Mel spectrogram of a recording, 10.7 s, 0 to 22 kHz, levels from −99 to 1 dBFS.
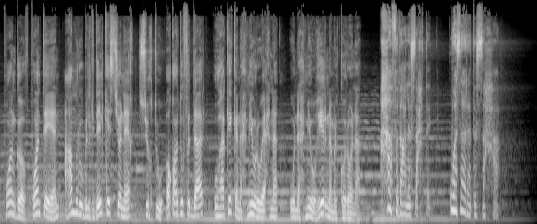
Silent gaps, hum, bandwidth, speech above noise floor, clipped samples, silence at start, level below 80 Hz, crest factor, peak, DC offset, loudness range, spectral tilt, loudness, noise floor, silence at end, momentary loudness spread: none; none; over 20 kHz; 46 dB; under 0.1%; 0 s; -56 dBFS; 16 dB; 0 dBFS; under 0.1%; 1 LU; -4 dB/octave; -15 LUFS; -62 dBFS; 0.75 s; 7 LU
